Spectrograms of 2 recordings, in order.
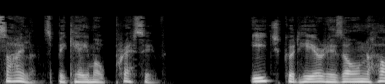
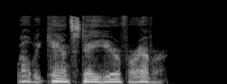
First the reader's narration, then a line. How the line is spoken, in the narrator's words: Eben said hoarsely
